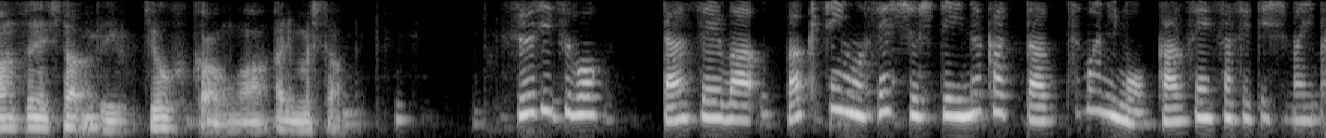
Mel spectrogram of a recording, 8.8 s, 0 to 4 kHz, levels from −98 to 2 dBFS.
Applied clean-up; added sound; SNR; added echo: neural mask model DeepFilterNet 3.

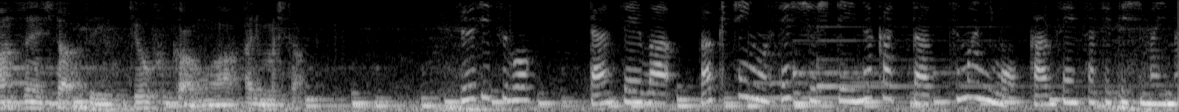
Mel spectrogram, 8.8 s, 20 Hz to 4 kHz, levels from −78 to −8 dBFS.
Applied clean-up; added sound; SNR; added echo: none; Train; 9 dB; reverberation time 0.3 s.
